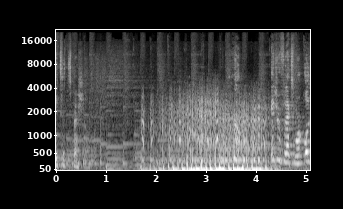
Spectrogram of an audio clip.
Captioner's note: MindBlower noises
